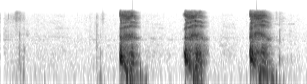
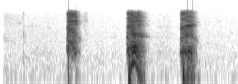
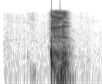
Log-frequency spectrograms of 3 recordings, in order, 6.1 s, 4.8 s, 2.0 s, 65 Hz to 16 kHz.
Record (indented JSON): {
  "three_cough_length": "6.1 s",
  "three_cough_amplitude": 28313,
  "three_cough_signal_mean_std_ratio": 0.32,
  "exhalation_length": "4.8 s",
  "exhalation_amplitude": 28525,
  "exhalation_signal_mean_std_ratio": 0.33,
  "cough_length": "2.0 s",
  "cough_amplitude": 19901,
  "cough_signal_mean_std_ratio": 0.33,
  "survey_phase": "alpha (2021-03-01 to 2021-08-12)",
  "age": "45-64",
  "gender": "Male",
  "wearing_mask": "No",
  "symptom_none": true,
  "smoker_status": "Ex-smoker",
  "respiratory_condition_asthma": true,
  "respiratory_condition_other": true,
  "recruitment_source": "REACT",
  "submission_delay": "2 days",
  "covid_test_result": "Negative",
  "covid_test_method": "RT-qPCR"
}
